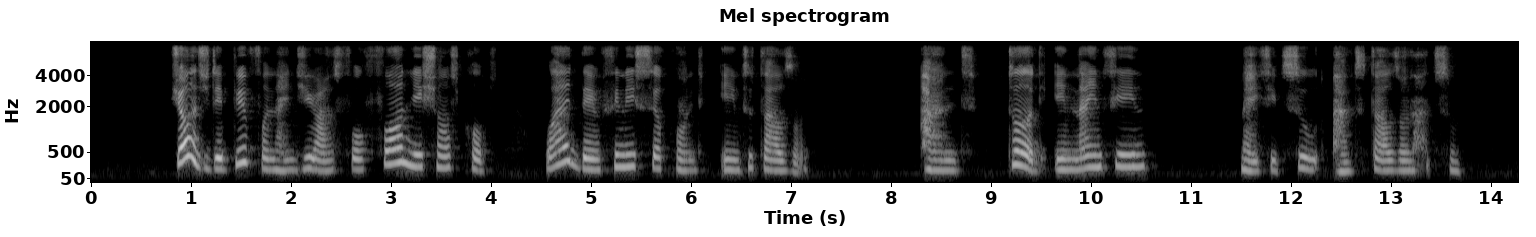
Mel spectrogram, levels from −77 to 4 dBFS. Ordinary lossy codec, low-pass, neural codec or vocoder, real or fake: none; 7.2 kHz; autoencoder, 22.05 kHz, a latent of 192 numbers a frame, VITS, trained on one speaker; fake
